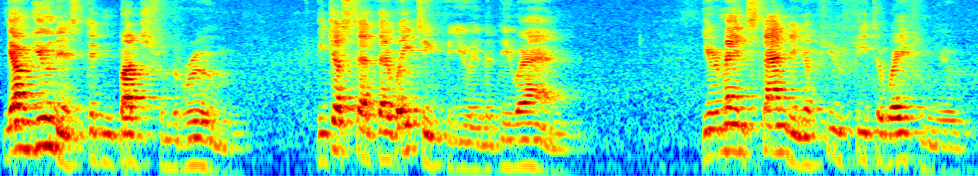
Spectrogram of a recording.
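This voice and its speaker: With an expressive, medium-pitched voice and a measured pace, a literary translator introduces a novel and reads an excerpt at a live event in a library room. The recorder sat away from him, so the sound is echoey and hissy.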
